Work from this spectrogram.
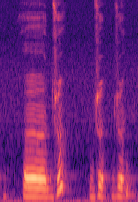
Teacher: So labialized affricate voiced affricate with hissing sound.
